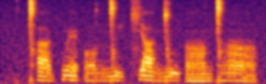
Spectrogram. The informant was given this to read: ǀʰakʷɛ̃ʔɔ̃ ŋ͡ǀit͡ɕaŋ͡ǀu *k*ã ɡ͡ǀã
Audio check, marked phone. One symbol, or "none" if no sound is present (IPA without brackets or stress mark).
ʔ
